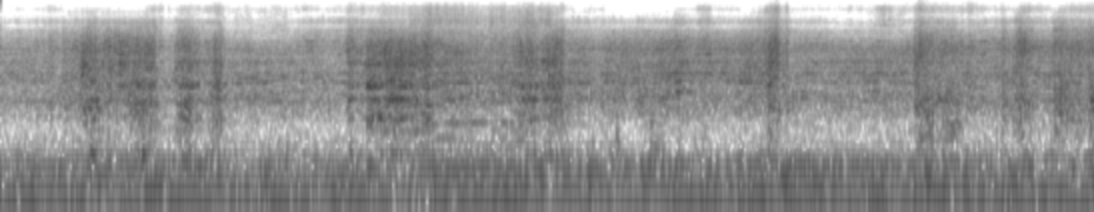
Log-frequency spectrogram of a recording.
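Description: Ventrac compact tractor with a Tough Cut brush deck running steadily while cutting tall, overgrown grass and brush.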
